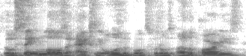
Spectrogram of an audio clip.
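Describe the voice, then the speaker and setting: A man hosting a radio talk show, putting opinionated questions in a measured way. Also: fairly high pitch, fairly even intonation, warm tone, echoey room, recorded from a distance, low-quality recording. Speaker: radio host. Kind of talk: radio interview.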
